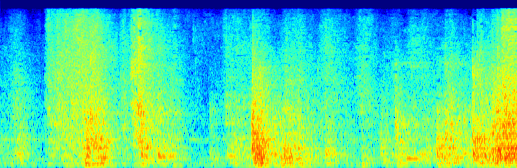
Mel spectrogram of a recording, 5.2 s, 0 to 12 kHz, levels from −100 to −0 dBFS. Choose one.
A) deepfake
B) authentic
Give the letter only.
B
